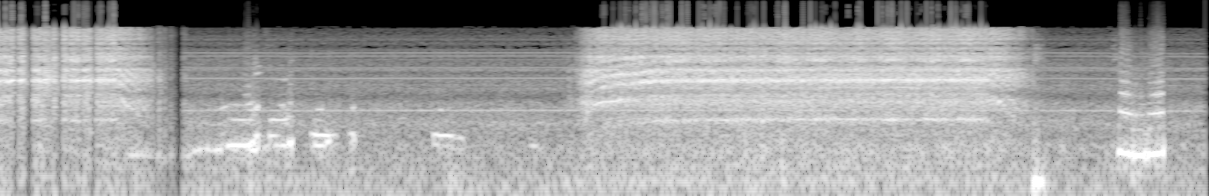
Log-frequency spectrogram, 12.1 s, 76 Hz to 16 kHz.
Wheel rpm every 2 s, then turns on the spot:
110, 10, 0, 130, 160, 30.
none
